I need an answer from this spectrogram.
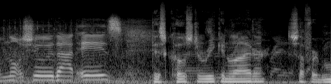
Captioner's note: voiceover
